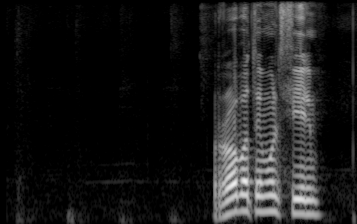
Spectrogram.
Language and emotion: Russian, positive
